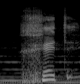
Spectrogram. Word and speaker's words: Chet: Chet is pronounced ch from the back of the throat, similar to the Scottish word Loch.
